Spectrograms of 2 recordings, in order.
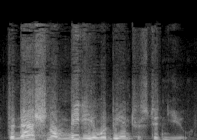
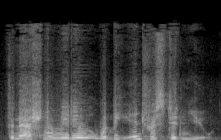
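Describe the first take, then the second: First: The stress is on media. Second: The stress is on interested.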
